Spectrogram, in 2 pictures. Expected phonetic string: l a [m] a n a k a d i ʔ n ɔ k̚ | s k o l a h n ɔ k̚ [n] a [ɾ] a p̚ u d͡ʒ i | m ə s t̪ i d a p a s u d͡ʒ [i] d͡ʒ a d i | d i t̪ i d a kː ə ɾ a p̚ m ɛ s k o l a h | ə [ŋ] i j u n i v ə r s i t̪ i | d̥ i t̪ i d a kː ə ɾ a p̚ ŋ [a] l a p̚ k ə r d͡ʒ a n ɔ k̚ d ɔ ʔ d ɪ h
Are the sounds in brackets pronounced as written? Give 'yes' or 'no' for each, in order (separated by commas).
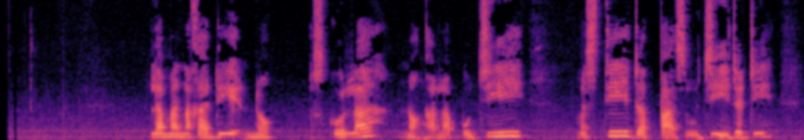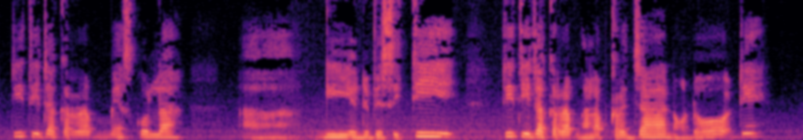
yes, no, no, yes, yes, yes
